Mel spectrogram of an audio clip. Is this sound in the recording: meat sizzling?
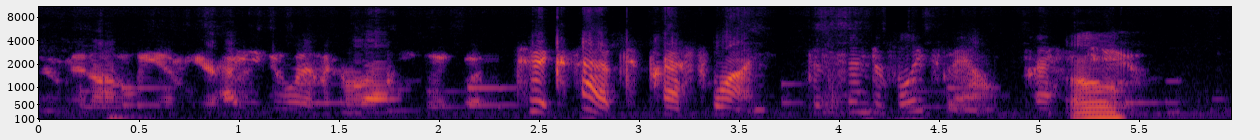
no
